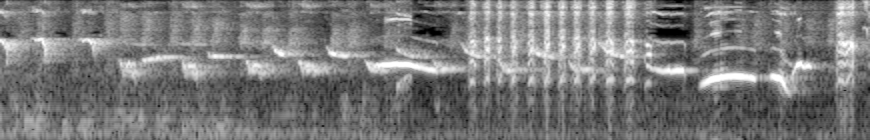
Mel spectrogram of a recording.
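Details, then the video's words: ['White-rumped shama of the Borneo type, a chatty singer with a rich fill of borrowed phrases. It gives a fast run of varied clear whistles, some falling and some rising, then a dense buzzy rattling burst, then looping whistled notes.'] "MURAI BATU BORNEO/MURAI GEMBUNG GACOR ISIAN MEWAH"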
